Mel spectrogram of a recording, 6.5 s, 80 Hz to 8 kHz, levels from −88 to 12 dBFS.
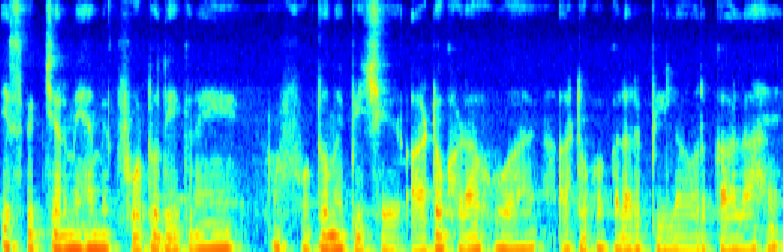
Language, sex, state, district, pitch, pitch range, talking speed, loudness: Hindi, male, Bihar, Katihar, 115 Hz, 110-120 Hz, 210 wpm, -19 LUFS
